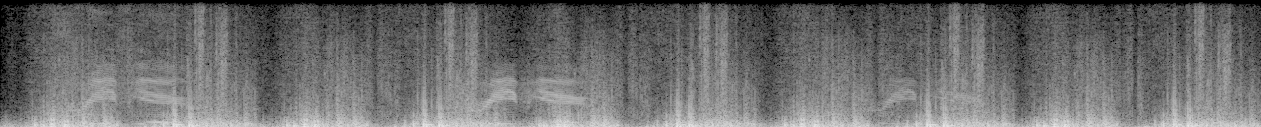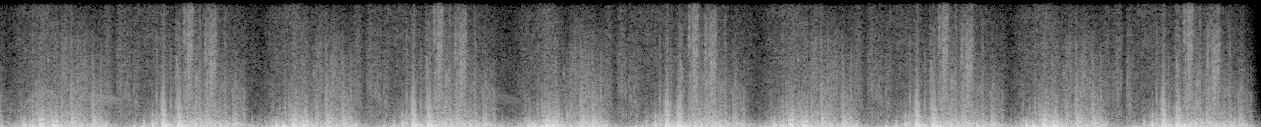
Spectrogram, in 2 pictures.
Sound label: Wings Flapping, Dragon Monster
